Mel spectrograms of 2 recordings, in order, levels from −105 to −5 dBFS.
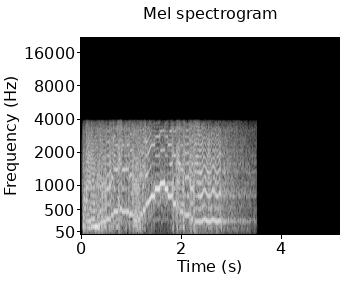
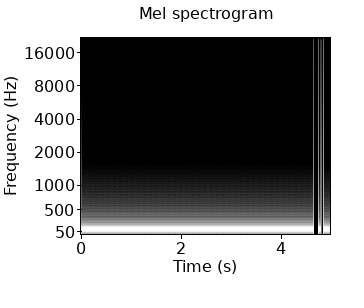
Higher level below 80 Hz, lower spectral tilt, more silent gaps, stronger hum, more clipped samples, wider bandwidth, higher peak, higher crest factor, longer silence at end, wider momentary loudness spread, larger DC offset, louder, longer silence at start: second, -54 dBFS vs -34 dBFS; second, -9.5 dB/octave vs -19.5 dB/octave; second, none vs 4.65-4.85 s; neither; neither; first, 4 kHz vs 0.6 kHz; second, -8 dBFS vs 0 dBFS; first, 14 dB vs 4 dB; first, 1.65 s vs 0 s; first, 15 LU vs 0 LU; neither; second, -21 LUFS vs -5 LUFS; about the same, 0 s vs 0 s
